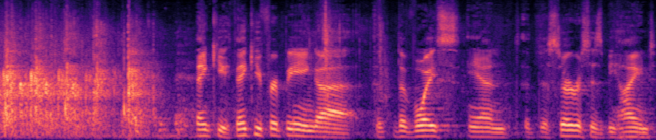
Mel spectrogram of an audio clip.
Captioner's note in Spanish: aplausos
